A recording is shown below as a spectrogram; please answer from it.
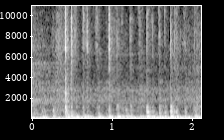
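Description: Typing on a computer keyboard: a quick, faint run of key clicks.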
